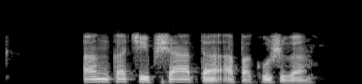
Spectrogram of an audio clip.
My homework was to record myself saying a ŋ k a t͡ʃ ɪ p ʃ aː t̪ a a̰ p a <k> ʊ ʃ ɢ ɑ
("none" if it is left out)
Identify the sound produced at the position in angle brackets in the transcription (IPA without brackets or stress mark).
k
